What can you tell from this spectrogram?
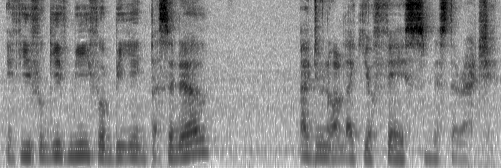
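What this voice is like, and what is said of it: Poor put-on French accent. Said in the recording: “I'm going to try this in my French accent. ... Oh, that's terrible. ... It's a good effort. ... It's an A for effort.”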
